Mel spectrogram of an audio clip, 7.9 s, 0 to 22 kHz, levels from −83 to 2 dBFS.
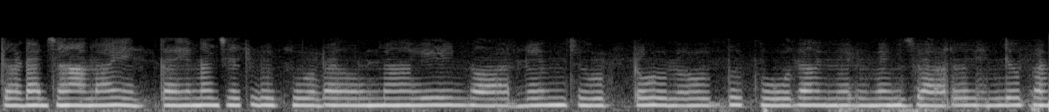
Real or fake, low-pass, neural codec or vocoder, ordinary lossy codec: fake; 5.4 kHz; codec, 16 kHz in and 24 kHz out, 0.6 kbps, FireRedTTS-2 codec; Opus, 64 kbps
